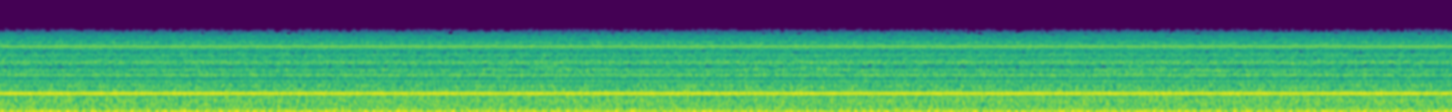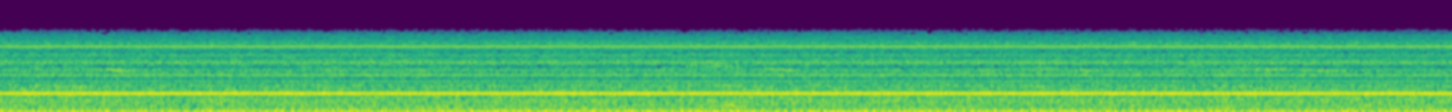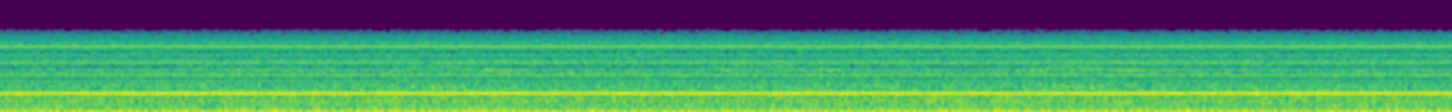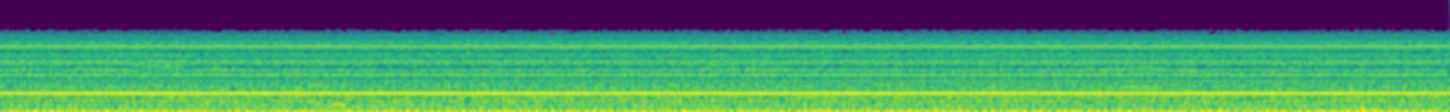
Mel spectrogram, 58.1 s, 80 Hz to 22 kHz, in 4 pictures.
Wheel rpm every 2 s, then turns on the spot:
0, 0, 0, 0, 0, 0, 0, 0, 0, 0, 0, 0, 0, 0, 0, 0, 0, 0, 0, 0, 0, 0, 0, 0, 0, 0, 0, 0, 0.
none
